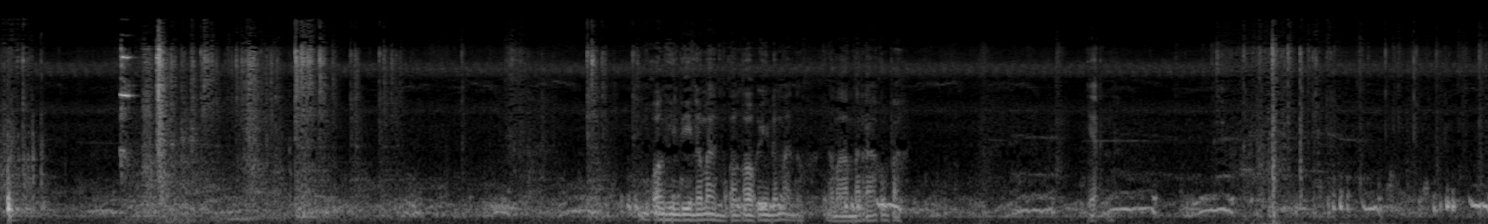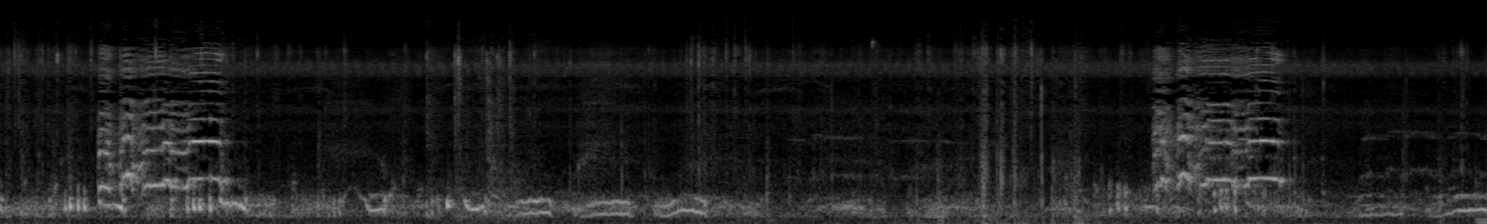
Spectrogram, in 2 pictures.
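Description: Pigeons coo steadily in low, throaty rolls nearby.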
